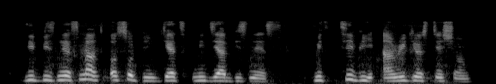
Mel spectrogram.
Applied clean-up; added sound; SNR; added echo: neural separator model SepFormer DNS4.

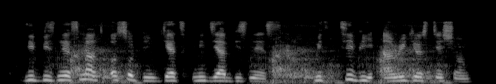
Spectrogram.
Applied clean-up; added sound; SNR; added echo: none; Growling; 11 dB; none.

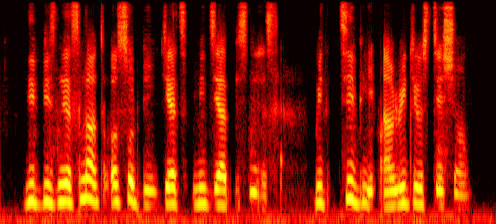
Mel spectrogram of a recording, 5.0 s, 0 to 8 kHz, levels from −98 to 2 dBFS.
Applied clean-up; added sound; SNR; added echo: neural diffusion model UNIVERSE++.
